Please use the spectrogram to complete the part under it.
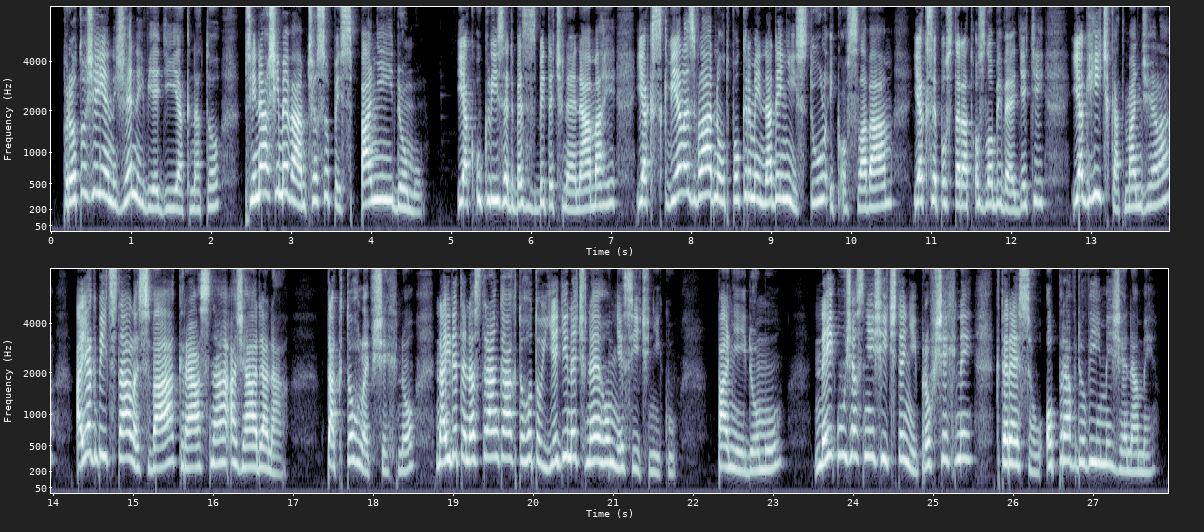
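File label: female Czech commercial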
